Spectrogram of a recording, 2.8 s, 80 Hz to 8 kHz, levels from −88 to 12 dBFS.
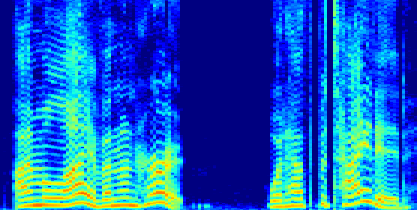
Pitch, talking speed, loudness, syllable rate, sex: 270 Hz, 170 wpm, -15 LUFS, 6.2 syllables/s, female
